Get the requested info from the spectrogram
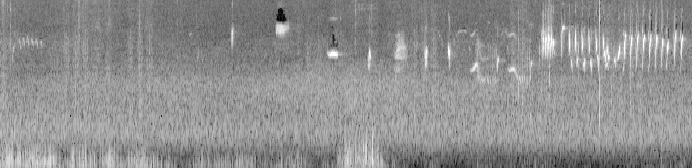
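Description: Female rufous-tailed rock thrush: scattered high, thin chirps and short whistles, ending in a quick rattling series, with low wind rumble early on.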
